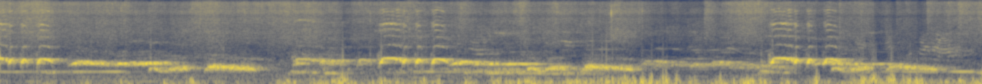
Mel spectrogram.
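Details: Local zebra dove in full song with a big voice: strong, quick rolling coos repeated in close phrases, some sliding down in pitch, over heavy low rumbling background noise.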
